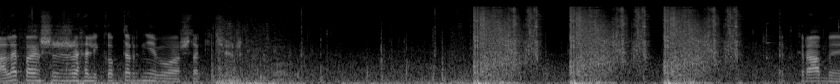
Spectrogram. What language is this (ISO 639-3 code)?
pol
